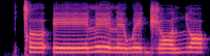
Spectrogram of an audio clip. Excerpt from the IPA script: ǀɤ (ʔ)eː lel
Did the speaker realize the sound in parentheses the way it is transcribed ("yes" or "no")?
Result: yes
